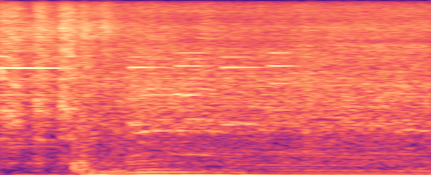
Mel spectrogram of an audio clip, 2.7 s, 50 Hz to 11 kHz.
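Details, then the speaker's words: Mini Cooper S started right after an oil change (about 3 quarts regular oil plus Rislone) with coolant checked: short crank, catches at once into a steady even idle, no rattles, no warning lights; normal start. "Sounds good. No lights, no nothing."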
